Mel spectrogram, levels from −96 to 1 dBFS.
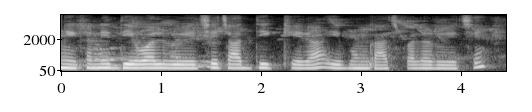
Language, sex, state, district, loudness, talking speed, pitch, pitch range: Bengali, female, West Bengal, Cooch Behar, -16 LUFS, 120 wpm, 185 Hz, 180-195 Hz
